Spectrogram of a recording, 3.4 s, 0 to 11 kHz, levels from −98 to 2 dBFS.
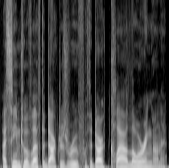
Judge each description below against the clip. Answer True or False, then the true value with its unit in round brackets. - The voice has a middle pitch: False (105 Hz)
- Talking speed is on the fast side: True (265 wpm)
